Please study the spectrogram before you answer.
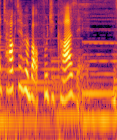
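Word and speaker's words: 藤井風: Like, honestly, it's not Fujikaze. It's like Fujikaze. Or something like that.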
